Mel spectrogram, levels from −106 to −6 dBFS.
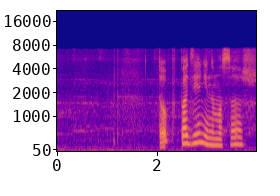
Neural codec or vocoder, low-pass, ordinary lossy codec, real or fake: codec, 16 kHz in and 24 kHz out, 1 kbps, XY-Tokenizer; 7.2 kHz; none; fake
